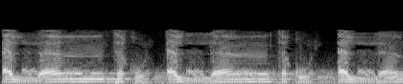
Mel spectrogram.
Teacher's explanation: ففيه حرفين الحرف الأول اللام والراء كأن تقول مثلا ألن تقول ألن تقول ألن أدخلت النون في اللام · Term: الإدغام بغير غنة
